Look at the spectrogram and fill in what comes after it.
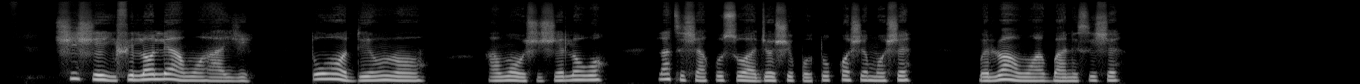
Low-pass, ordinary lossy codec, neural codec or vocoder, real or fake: none; none; autoencoder, 48 kHz, 32 numbers a frame, DAC-VAE, trained on Japanese speech; fake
